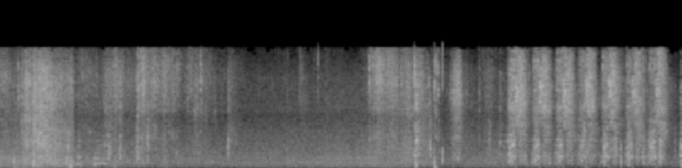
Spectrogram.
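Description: Close rustling and scuffing of clothing and gear against the microphone, with a few sharp clicks early on. It becomes busier and quicker in the second half, about four or five scuffs a second.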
